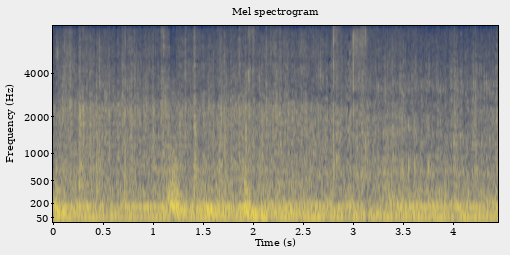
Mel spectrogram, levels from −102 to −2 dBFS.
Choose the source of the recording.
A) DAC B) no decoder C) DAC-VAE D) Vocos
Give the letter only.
B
